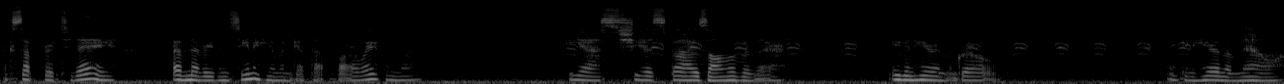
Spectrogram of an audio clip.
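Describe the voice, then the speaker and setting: Woman doing a shy little forest fairy for asmr roleplay, soft gentle mellow voice, a bit distant w/ some background noise. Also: medium pitch, fairly even intonation, unhurried, vocal fry, long pauses. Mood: grave. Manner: soft-spoken, gentle, hesitant, breaking into whispers. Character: small, shy, kind female forest fairy healer. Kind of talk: intimate ASMR fantasy roleplay.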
